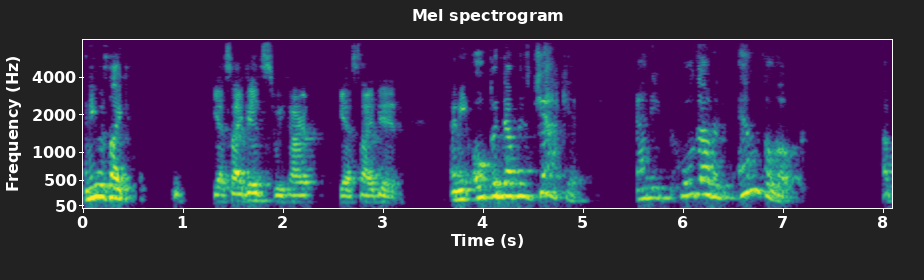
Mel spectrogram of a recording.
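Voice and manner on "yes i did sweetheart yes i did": low, measured dad voice; composed, deep-pitched dad; father's reply. Acted. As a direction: answer an excited child calmly. Dad answering his excited daughter.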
